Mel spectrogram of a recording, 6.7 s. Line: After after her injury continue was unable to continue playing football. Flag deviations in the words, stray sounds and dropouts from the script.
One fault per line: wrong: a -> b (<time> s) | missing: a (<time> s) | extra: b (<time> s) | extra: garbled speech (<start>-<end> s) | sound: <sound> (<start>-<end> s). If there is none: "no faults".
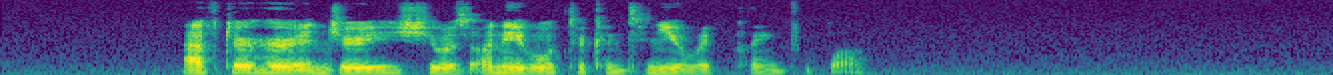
missing: after (1.3 s)
wrong: continue -> she (2.0 s)
extra: with (3.4 s)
